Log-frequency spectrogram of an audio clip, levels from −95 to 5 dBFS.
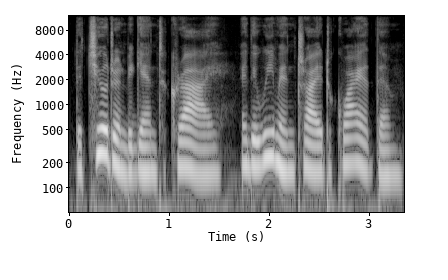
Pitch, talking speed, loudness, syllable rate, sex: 170 Hz, 215 wpm, -17 LUFS, 4.8 syllables/s, female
